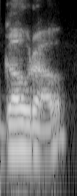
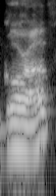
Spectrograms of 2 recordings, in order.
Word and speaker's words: Gaurav: It's pronounced Goro, right? So more similar to Goro, as the Americans would say.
